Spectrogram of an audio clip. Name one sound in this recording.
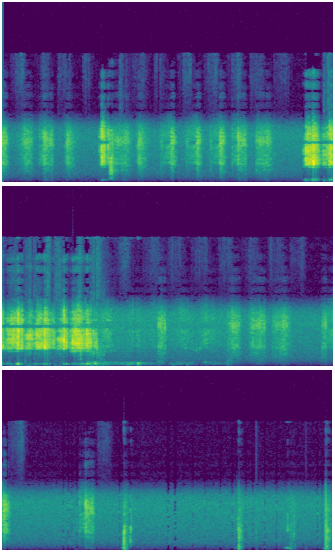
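Footsteps patter quickly on grass and stone.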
